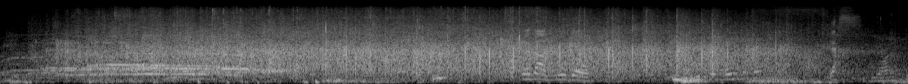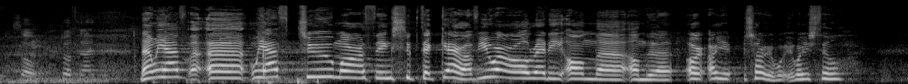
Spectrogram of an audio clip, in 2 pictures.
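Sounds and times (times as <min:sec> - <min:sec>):
faint voices and cheers: 0:00.0 - 0:06.0
audience applause: 0:00.0 - 0:08.6
speech: 0:09.7 - 0:17.6.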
